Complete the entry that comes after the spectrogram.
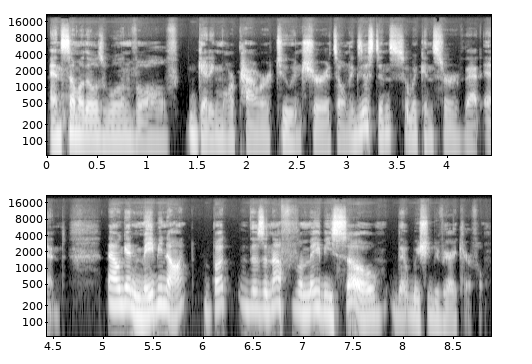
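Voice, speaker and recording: A man's voice: mid-range voice, animated, fast, breathy edge, no echo, studio quality. A man answering as a podcast guest, thinking aloud with many asides and restarts. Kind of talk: conversational interview answers.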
